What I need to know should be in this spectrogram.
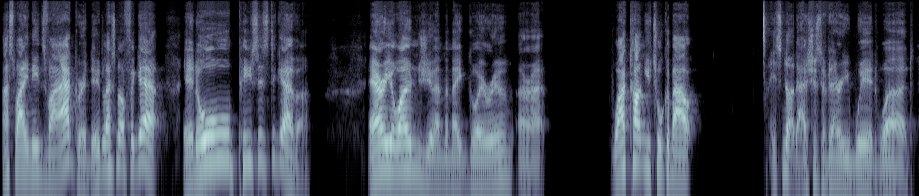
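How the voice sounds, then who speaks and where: Joking, profane livestream host. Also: male voice, a little high, sing-song, normal speed, dry recording, studio quality. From United Kingdom. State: sick, unwell. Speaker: livestream host reading donations. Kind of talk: casual livestream chat.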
